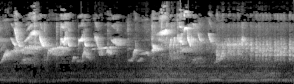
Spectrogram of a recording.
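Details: White-rumped shama in fighting-song style (hót đấu), recorded for voice training: a dense, continuous rush of rich whistled phrases, quick rising and falling sweeps and fast trills, loud bursts alternating with softer runs, ending in a buzzier sustained passage over a faint low hum.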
